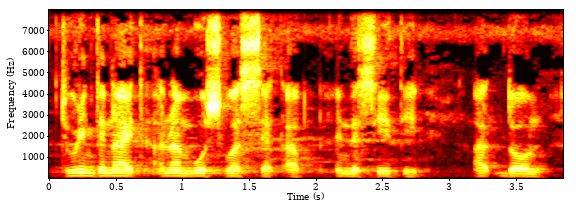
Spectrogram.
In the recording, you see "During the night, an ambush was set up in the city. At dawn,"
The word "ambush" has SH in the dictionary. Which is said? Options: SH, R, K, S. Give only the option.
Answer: S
